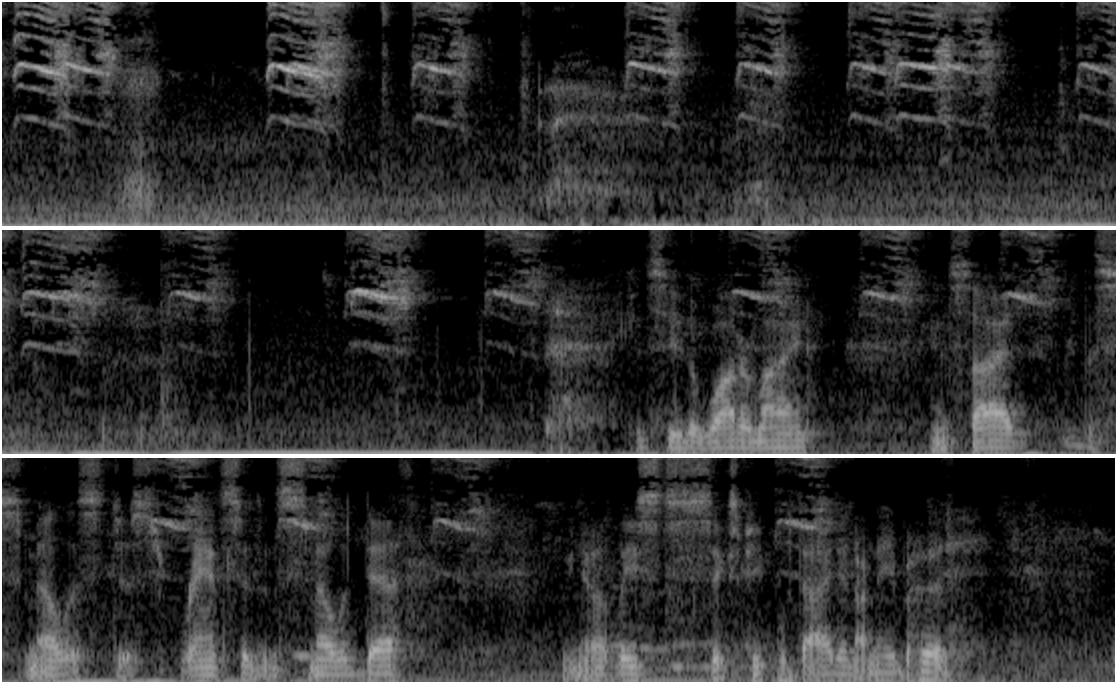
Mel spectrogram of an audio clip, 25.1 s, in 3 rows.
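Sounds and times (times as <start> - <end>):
birds squawking: 0.0 - 25.0
steady low hum: 0.0 - 25.0.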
